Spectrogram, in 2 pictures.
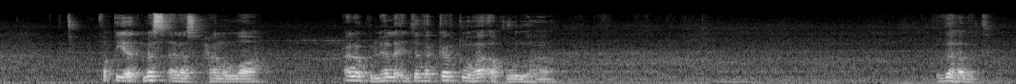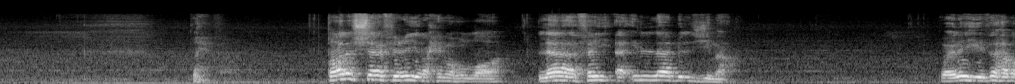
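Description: A middle-aged man speaks calmly and with pauses, close to a microphone.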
